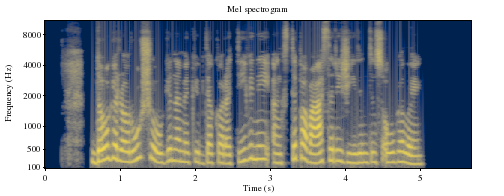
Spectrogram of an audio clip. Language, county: Lithuanian, Kaunas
